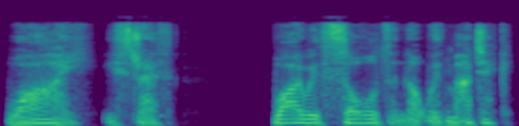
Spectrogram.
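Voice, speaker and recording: A man voicing a grim monster hunter who speaks curtly and slowly. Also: sing-song, husky, dry recording, studio quality, full character voice. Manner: low, curt, measured. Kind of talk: audiobook character voice.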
